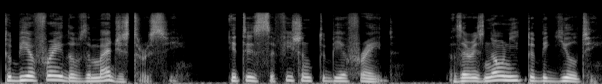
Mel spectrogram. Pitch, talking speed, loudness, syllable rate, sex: 160 Hz, 190 wpm, -17 LUFS, 5.5 syllables/s, male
